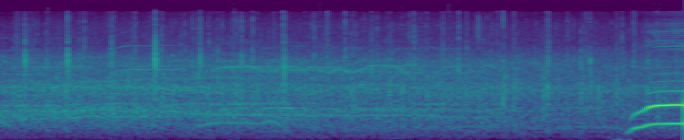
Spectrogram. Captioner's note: people cheer; audience applauds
